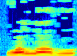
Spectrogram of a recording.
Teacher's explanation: اللہ کے نام سے پہلے زبر ہے تو لہذا یہاں پر اس کو تفخیم کے ساتھ اس لفظ کو ادا کریں گے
